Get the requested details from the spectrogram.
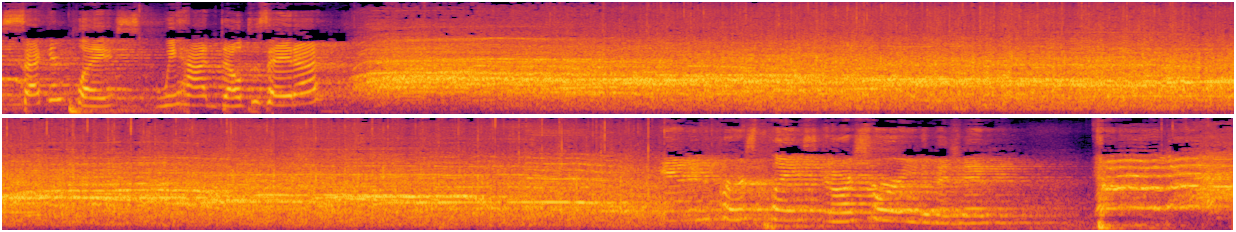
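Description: A young woman speaks into a microphone over a loudspeaker.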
